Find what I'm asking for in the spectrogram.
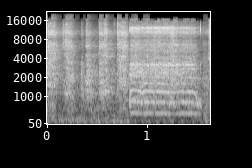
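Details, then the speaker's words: Bike starter motor while cranking with ignition on: harsh rasping, then a loud steady whine, because a half-worn starter bush has failed; the magnet assembly is to be replaced. "ఈ సౌండ్కి మనకి main problem వచ్చేసి ఇక్కడ చూడండి, ఇక్కడ ఒక bush ఉంటుంది అనమాట. ఆ బుష్ అనేది ఫెయిల్ అయితేనే మనకి సగం మరిగిపోతేనే ఆ సౌండ్ వస్తుంది."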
